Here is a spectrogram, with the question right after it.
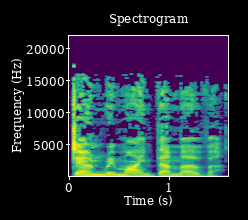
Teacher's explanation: Don't 后面的 t, remind 后面的 d 省掉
